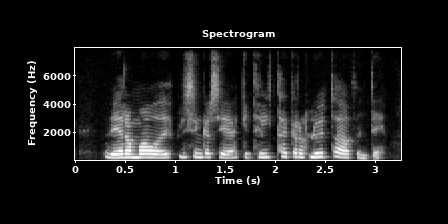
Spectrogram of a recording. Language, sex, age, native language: Icelandic, female, 14, Icelandic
